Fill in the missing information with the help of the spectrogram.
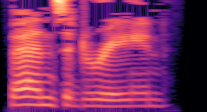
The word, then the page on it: Benzedrine: British English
